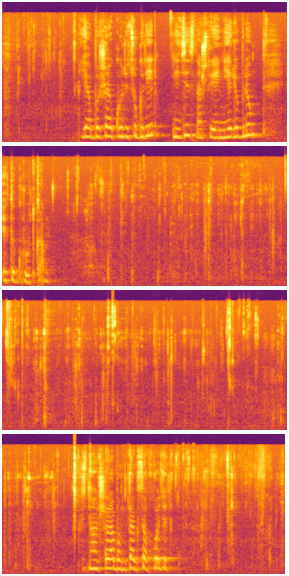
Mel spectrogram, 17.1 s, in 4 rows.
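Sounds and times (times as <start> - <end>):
person chewing: 0.0 - 1.2, 5.1 - 17.0.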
